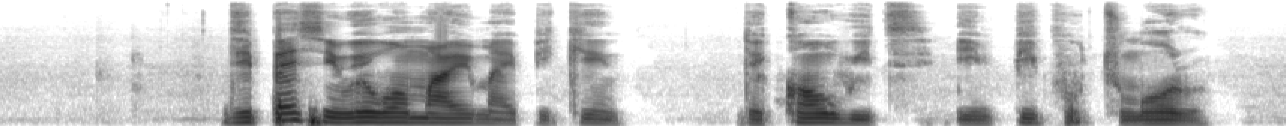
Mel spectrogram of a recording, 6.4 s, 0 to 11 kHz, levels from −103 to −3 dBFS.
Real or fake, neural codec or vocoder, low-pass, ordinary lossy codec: fake; vocoder, 24 kHz, 100 mel bands, Vocos; 9.9 kHz; none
